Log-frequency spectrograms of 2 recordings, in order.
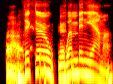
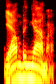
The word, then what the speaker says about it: Wembanyama: I can't even pronounce his name. Victor Wembanyama. I think I got it right. Victor Wembanyama. Wembanyama.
